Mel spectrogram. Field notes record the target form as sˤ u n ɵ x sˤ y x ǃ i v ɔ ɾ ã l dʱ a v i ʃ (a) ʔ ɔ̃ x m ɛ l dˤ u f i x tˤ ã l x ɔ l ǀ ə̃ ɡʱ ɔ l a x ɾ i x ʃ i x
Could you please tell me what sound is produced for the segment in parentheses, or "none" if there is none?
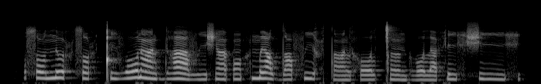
ã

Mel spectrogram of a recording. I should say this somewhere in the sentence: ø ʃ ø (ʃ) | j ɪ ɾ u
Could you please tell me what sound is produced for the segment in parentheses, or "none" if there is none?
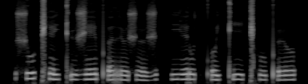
ʒ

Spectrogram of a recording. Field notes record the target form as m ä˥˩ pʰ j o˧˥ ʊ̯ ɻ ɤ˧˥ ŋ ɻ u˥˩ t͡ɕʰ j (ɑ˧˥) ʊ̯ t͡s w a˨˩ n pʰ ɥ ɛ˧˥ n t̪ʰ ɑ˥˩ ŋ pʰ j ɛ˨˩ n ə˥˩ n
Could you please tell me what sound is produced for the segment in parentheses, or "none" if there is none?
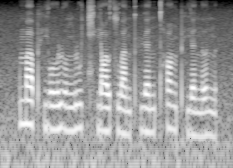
ɑ˧˥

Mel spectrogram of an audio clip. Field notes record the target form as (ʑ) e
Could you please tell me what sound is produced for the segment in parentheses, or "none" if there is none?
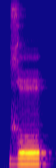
ʑ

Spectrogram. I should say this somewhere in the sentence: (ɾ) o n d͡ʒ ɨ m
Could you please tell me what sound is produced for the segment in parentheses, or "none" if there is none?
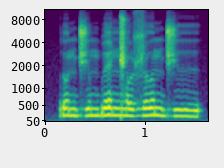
ɾ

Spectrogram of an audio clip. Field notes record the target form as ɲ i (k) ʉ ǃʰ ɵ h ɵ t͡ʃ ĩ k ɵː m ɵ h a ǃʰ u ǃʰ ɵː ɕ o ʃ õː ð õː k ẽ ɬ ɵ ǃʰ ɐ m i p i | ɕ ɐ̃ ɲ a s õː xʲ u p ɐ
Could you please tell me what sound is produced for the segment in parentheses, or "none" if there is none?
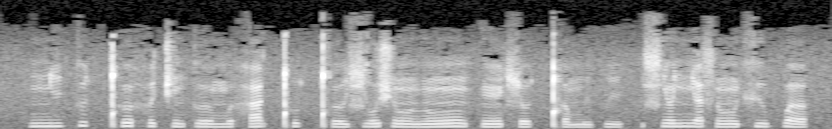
k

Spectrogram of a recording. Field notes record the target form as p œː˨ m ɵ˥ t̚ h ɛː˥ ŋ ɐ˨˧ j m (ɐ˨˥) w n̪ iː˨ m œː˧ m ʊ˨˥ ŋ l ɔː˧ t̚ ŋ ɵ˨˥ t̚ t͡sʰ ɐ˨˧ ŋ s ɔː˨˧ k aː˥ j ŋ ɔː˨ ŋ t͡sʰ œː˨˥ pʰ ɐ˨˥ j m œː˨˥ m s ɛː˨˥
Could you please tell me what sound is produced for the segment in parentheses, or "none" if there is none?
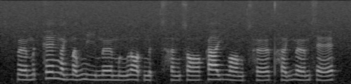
ɐ˨˥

